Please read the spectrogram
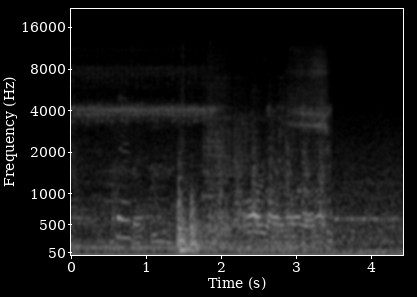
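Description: Standing DB Class 103 electric locomotive humming at rest, with a steady high-pitched whine over a low hum, and a single low thump about one and a half seconds in. The whine and hum cut off suddenly near the end, leaving quieter background.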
